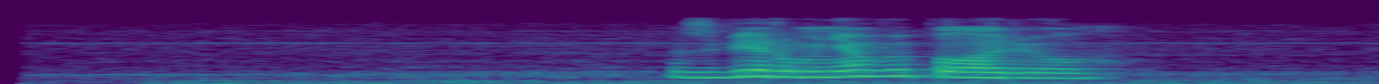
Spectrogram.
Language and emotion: Russian, neutral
